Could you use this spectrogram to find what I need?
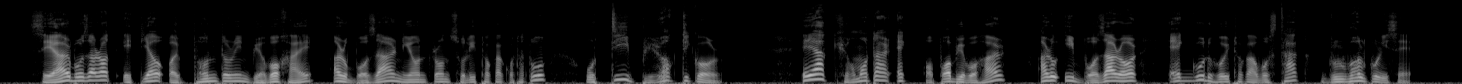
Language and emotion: Assamese, disgusted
